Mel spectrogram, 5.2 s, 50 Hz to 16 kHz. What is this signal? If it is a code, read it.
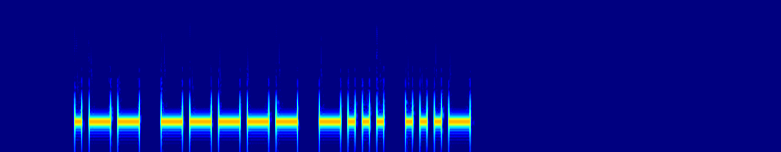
Morse code, heard as a keyed tone, about 25 wpm, 700 Hz. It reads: W0BV
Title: Easy Call Signs - 25wpm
